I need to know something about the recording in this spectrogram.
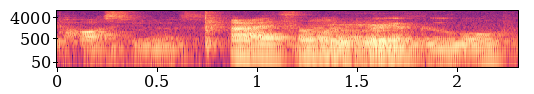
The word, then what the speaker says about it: posthumous: big fan of his posthumous is how you say that posthumous pasta they released after years yeah that's just something is it yeah i heard it's like possumous have you ever collab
